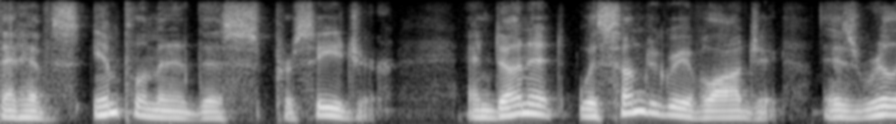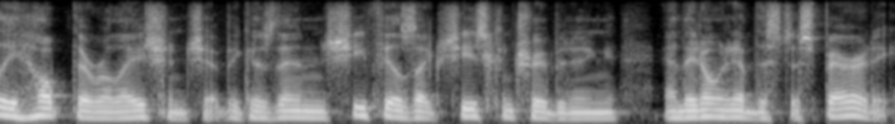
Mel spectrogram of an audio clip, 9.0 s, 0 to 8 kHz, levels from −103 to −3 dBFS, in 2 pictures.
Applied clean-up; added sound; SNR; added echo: none; none; none; none.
